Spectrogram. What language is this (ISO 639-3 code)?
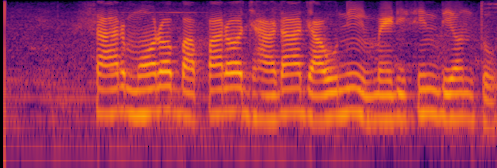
ori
